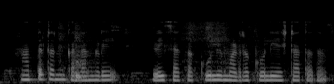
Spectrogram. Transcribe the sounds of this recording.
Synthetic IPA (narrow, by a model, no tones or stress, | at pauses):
hat̪ːɐʈɐnkɐlɐŋɡɽi | eɭisakakuːlimɐɽɐɾɐkuːlieʂʈaːt̪ːɐd̪ɐ̰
